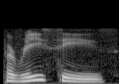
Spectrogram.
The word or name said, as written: pareses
